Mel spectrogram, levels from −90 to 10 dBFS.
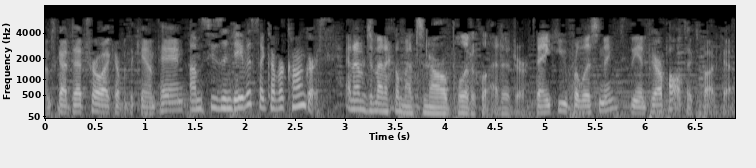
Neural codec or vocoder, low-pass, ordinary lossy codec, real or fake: none; 7.2 kHz; MP3, 24 kbps; real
